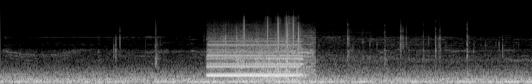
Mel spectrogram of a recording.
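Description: Steady engine and road noise heard from inside a moving car, broken about two seconds in by a single car horn blast about a second long. After it come several faint clicks and knocks.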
